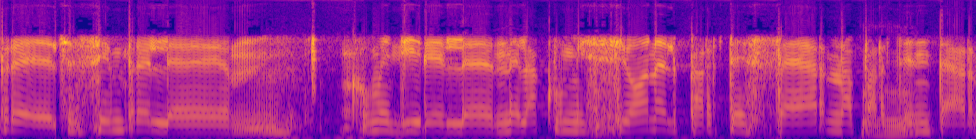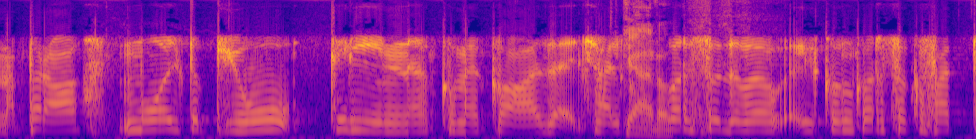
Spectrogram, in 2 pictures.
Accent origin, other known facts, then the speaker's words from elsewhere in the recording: Genoa, Liguria, Italy; moved away; io all'inizio pensavo fosse un problema dei genovesi, perché io vengo da Genova, i genovesi sono un po' orsi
